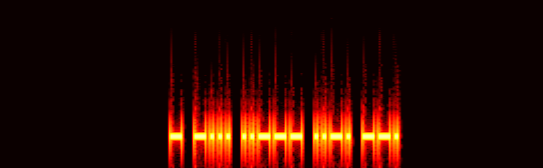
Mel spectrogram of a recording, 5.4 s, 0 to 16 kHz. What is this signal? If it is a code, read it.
Morse code, heard as a keyed tone, about 30 wpm, 700 Hz. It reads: TB2FG
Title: DXCC-100 Call Signs - 5 Characters - Repeated 3x - 30wpm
